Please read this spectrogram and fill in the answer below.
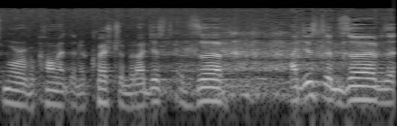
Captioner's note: audience laughs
